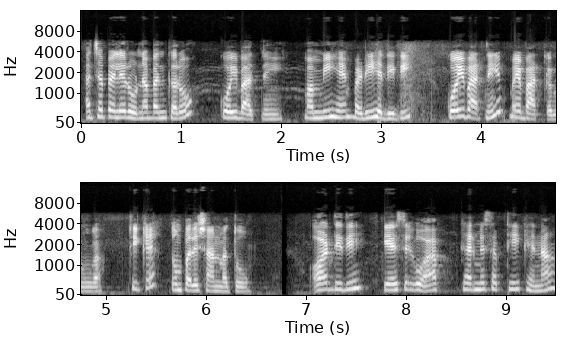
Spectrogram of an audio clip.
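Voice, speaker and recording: A woman putting on a man's voice as a calm, caring young husband in a family drama. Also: medium pitch, moderate pace, no echo, voice pushed down, close to an everyday voice. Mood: soothing. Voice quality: soothing, gentle. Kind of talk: Hindi family drama acting. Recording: dry, dull lo-fi audio.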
